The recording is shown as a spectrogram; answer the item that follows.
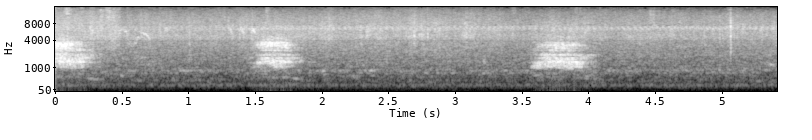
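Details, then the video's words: Grey heron calling to attract a mate: three short, coarse croaks about two seconds apart over a steady background hiss. "เสียงนกกระสานวลร้องหาคู่ Grey Heron call"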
